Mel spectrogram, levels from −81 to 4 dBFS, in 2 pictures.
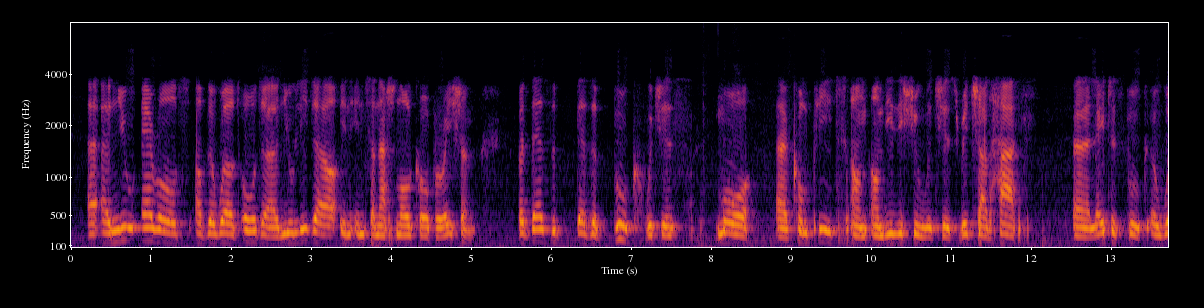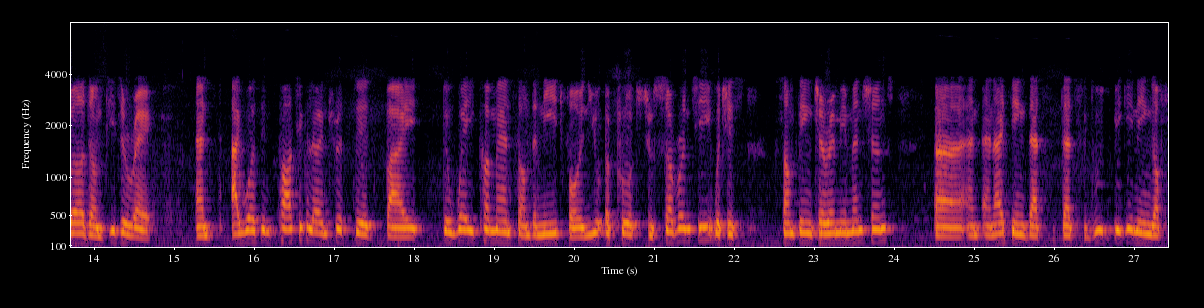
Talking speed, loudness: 165 wpm, -22 LUFS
